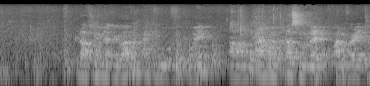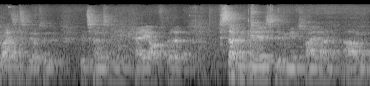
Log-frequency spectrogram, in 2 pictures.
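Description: A man speaks calmly to an audience in a room.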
